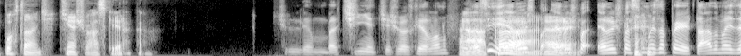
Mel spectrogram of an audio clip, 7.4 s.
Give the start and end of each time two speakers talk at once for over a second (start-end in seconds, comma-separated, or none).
4.6-5.8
